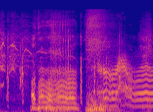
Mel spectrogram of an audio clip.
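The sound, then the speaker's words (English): A human voice mimics a chihuahua's yappy barking, two strained, high-pitched vocal bursts with a brief break between them, loud. “That's very chihuahua.”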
